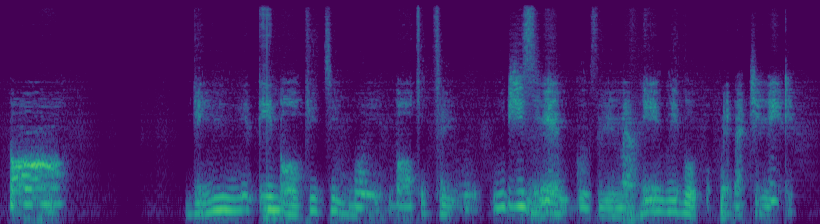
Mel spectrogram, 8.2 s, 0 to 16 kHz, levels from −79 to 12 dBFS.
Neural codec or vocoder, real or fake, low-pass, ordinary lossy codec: codec, 44.1 kHz, 0.9 kbps, DAC; fake; 14.4 kHz; none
